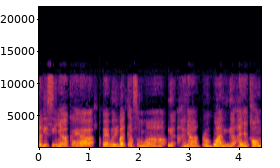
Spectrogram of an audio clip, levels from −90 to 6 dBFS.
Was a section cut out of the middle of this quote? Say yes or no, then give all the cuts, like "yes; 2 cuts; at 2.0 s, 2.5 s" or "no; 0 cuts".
yes; 2 cuts; at 1.2 s, 2.4 s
